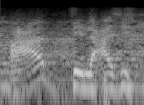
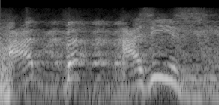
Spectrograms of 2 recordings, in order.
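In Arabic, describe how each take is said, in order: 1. يُنطق صوت الدال في 'abd'. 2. يُحذف صوت الدال في 'abd'.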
